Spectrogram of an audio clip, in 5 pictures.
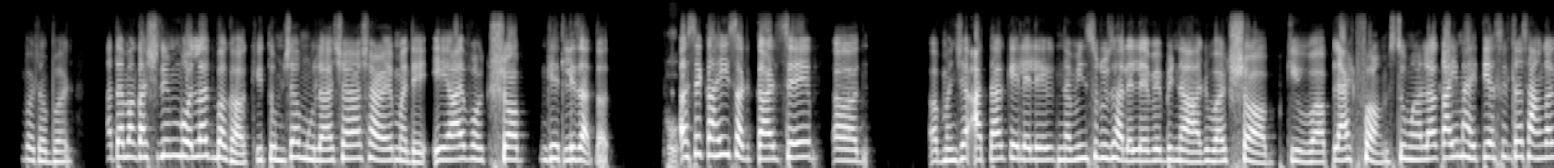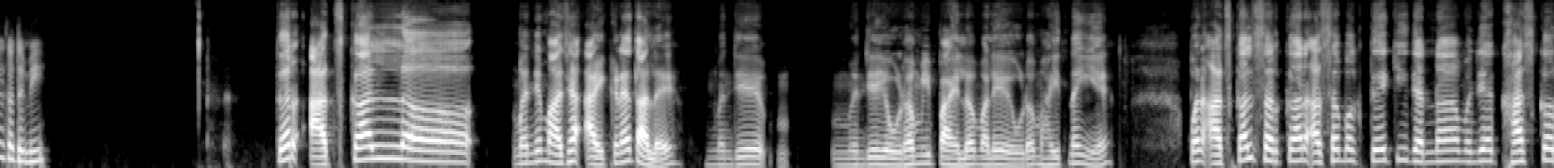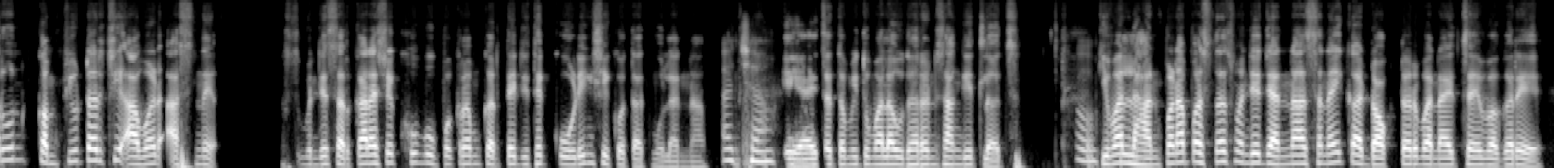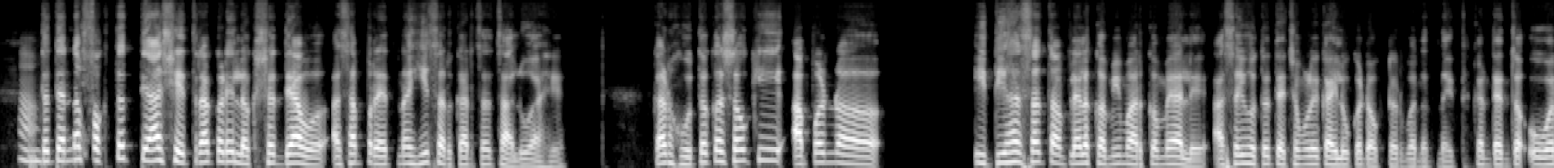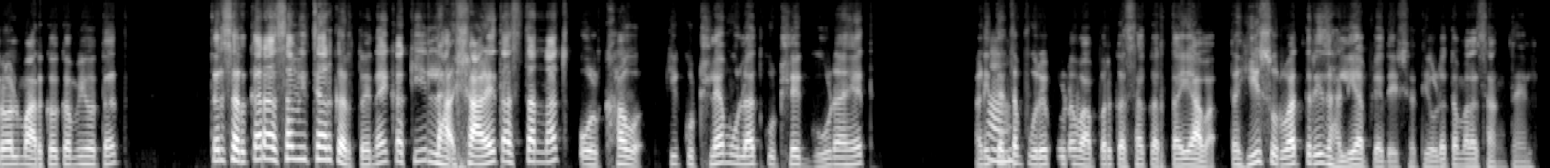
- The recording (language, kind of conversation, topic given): Marathi, podcast, शाळांमध्ये करिअर मार्गदर्शन पुरेसे दिले जाते का?
- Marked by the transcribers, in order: in English: "प्लॅटफॉर्म्स"; other background noise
